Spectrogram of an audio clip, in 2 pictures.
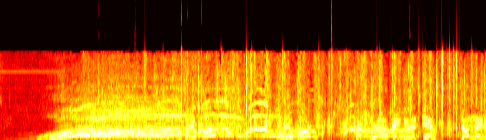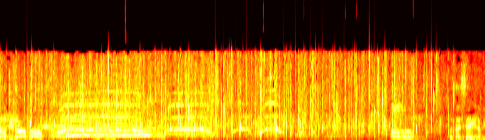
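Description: People clap and cheer loudly.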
